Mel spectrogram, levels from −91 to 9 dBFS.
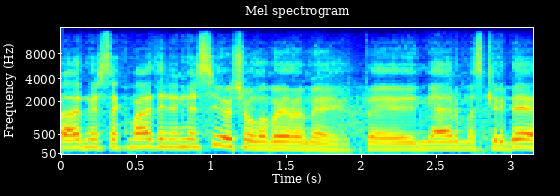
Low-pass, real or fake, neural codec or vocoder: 14.4 kHz; fake; autoencoder, 48 kHz, 32 numbers a frame, DAC-VAE, trained on Japanese speech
